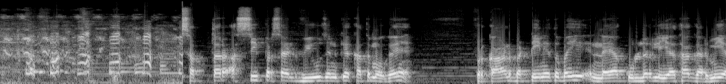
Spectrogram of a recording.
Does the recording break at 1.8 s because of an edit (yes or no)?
yes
